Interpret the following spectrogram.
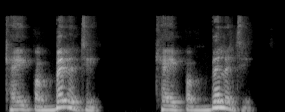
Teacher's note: So there is another stress syllable here. Secondary stress is on K.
